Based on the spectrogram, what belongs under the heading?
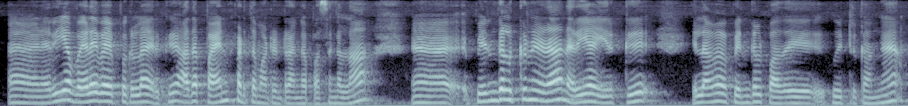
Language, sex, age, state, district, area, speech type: Tamil, female, 30-45, Tamil Nadu, Krishnagiri, rural, spontaneous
